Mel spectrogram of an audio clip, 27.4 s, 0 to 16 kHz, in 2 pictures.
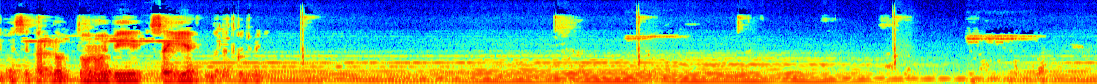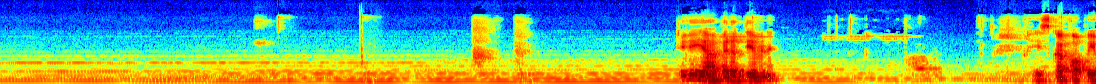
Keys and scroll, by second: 9.7 e, 10.1 r, 17.9 w, 24.5 p.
